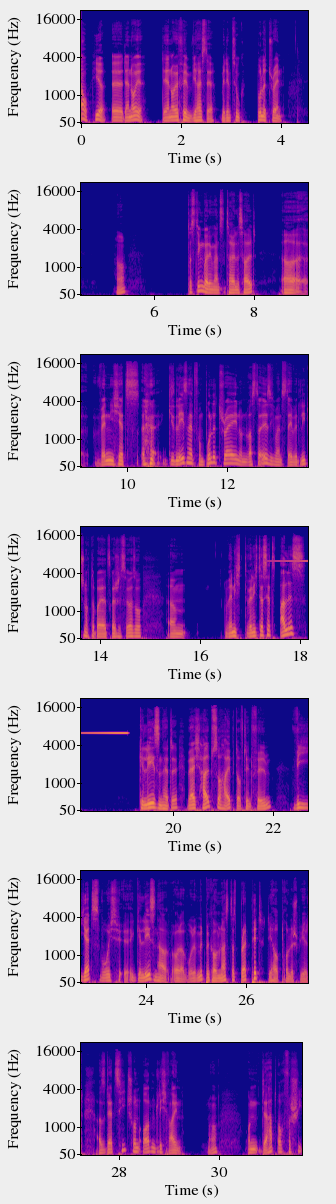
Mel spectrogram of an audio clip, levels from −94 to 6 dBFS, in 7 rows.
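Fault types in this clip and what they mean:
Loudspeaker feedback squeal: From 17.25 s to 19.12 s, a piercing whistle at 6.3 kHz swells over roughly a second and a half until it sits around 10 dB above the speech, then stops. It happens because the microphone is picking up the loudspeaker it drives, and at 6.3 kHz the round-trip gain through that loop exceeds one, so the tone keeps feeding itself and grows instead of dying away.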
